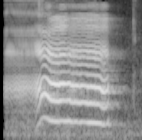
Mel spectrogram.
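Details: Newborn baby in the first minutes after birth: a single strong cry, clear and steady in pitch, lasting about a second.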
